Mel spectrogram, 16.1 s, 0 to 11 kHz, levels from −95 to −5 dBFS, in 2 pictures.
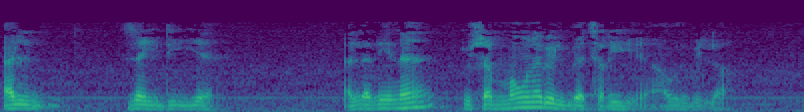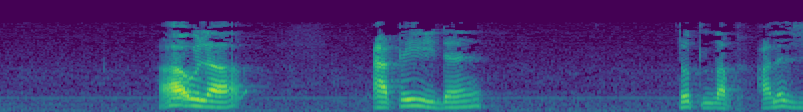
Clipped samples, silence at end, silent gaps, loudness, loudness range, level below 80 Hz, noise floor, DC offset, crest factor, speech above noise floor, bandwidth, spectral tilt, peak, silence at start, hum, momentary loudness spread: under 0.1%; 0 s; none; -28 LUFS; 18 LU; -68 dBFS; -62 dBFS; under 0.1%; 26 dB; 33 dB; 5.8 kHz; -9.5 dB/octave; -4 dBFS; 0 s; none; 26 LU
